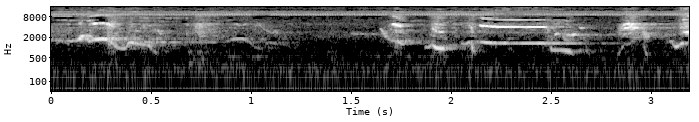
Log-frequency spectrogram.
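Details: Black-naped oriole in the wild forest, lure call: mellow whistles falling in pitch, a short phrase, a brief pause, then a longer run of looping whistled notes over faint background hum.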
